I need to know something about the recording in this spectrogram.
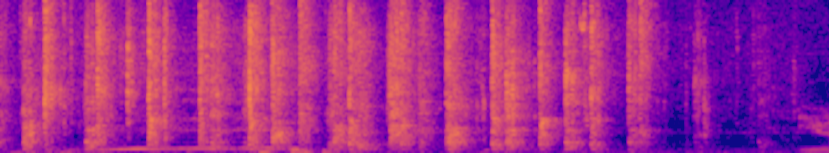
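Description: A few people clapping by hand in a small room, the claps quick and uneven, dying out about three seconds in. A voice calls out with one held note about half a second in.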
